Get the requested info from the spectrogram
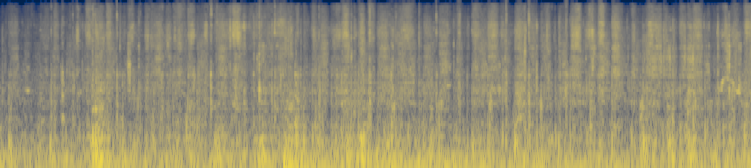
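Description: Puppies suckling at their mother dog, a constant stream of small smacking clicks and rustling of fur, over a steady low rumble.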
